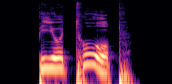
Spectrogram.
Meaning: biotope (geographical area)
- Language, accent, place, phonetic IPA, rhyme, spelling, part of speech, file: German, Germany, Berlin, [bioˈtoːp], -oːp, Biotop, noun, De-Biotop.ogg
